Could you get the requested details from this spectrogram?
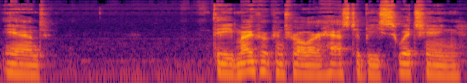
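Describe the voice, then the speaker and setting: Here a hobbyist radio reviewer with a low voice takes his time, keeping his tone steady while he talks unscripted through taking electronics apart. He thinks aloud in a musing, tentative way, and the recording carries some background noise.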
